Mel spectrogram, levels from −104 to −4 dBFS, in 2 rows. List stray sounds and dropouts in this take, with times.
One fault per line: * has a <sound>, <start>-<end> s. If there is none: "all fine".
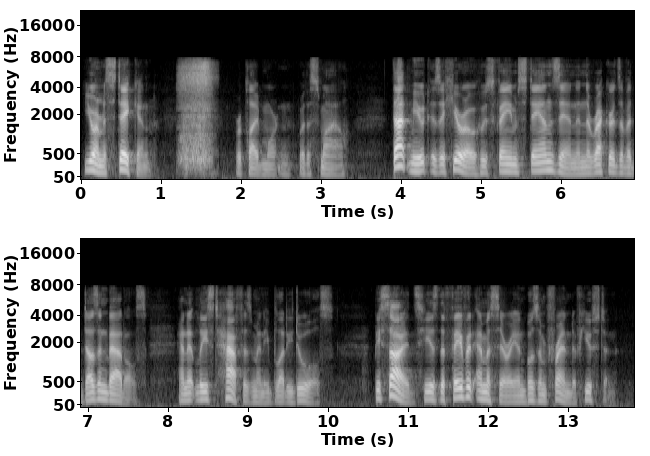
* has a sniff, 1.2-1.7 s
